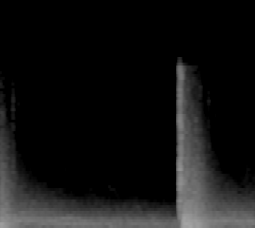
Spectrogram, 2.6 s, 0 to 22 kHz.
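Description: A single loud .470 Nitro rifle shot cracks out near the end in the Call of the Wild hunting game, after the fading tail of an earlier report, with no talk over it.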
